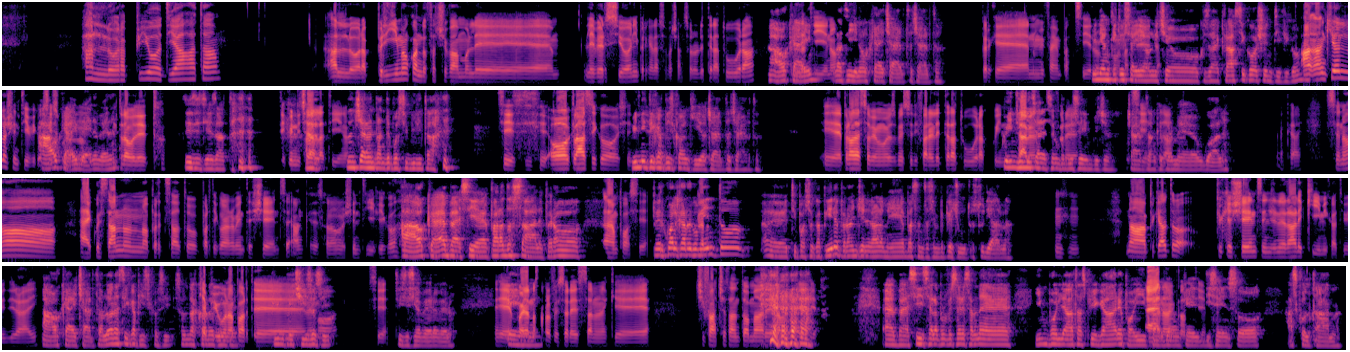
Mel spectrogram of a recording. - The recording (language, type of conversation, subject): Italian, unstructured, Quale materia ti fa sentire più felice?
- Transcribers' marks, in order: sigh; unintelligible speech; drawn out: "le"; other background noise; "proprio" said as "popio"; laughing while speaking: "detto"; chuckle; chuckle; "cioè" said as "ceh"; laughing while speaking: "scientifico"; unintelligible speech; tapping; other noise; chuckle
